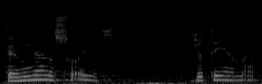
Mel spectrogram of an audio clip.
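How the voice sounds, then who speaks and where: A man with a Mexican Spanish accent preaching a sermon built on personal testimony, slow and emphatic, rising when he stresses a point. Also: high voice, level tone, creaky, mellow, a little hiss or hum. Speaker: pastor. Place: church hall. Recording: long hall reverb.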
